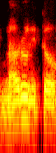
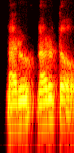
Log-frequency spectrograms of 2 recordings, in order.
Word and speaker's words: Naruto: The Naruhito Whirlpool, Naruto Whirlpool, the Whirlpool called, I'm sorry, the spelling pronunciation is wrong.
